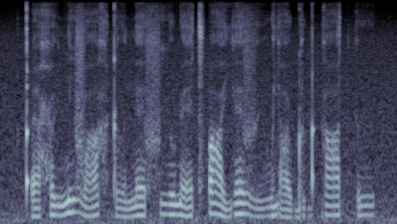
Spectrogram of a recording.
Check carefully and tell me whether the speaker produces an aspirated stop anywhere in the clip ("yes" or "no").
no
